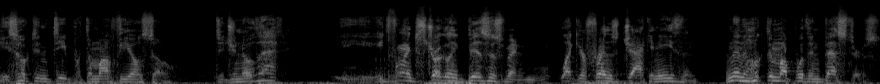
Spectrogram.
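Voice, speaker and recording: Doing a put-on character voice, a man speaks in a raspy medium pitch at a moderate pace, with light background noise behind him. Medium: video game. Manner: curt, tough, sneering.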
